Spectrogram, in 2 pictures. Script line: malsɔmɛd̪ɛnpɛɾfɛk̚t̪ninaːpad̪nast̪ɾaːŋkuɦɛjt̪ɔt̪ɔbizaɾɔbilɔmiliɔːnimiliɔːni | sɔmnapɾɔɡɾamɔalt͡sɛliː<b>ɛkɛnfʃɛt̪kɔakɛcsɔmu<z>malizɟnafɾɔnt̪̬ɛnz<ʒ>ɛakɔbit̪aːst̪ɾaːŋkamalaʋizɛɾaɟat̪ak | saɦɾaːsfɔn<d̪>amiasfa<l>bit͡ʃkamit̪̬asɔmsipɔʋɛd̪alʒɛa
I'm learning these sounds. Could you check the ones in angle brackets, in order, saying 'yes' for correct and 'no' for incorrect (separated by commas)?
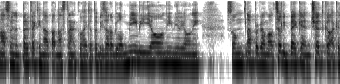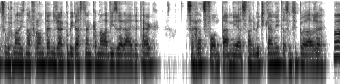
yes, no, yes, no, no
